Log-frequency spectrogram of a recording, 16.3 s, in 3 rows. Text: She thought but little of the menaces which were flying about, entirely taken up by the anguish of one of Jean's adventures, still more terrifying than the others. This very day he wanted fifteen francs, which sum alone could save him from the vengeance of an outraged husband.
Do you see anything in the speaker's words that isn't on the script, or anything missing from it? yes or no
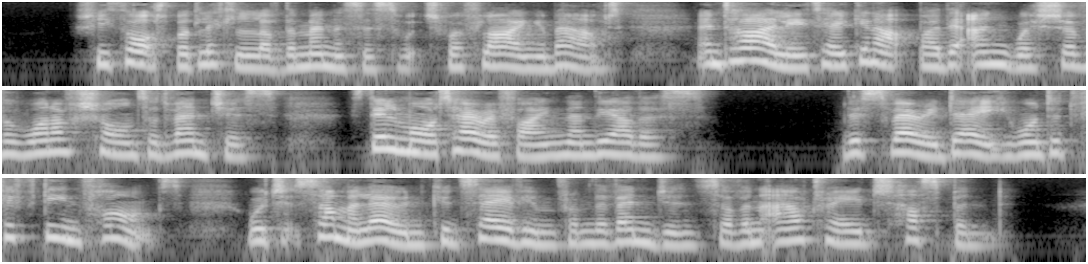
no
